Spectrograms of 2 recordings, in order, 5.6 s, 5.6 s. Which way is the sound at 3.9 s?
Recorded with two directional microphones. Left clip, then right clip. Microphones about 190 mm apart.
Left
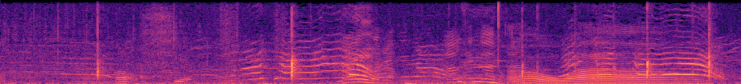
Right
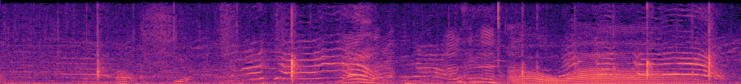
30° left (ahead or behind).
